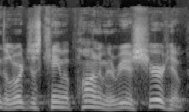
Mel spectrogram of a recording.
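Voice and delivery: usual speaking voice

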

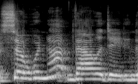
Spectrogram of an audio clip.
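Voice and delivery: ordinary delivery

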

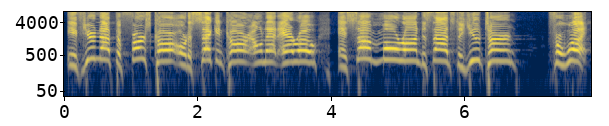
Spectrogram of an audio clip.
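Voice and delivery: shouting about traffic; exasperated shout. Real, not acted. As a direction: vent at the road's morons. Pastor ranting about U-turning drivers.

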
